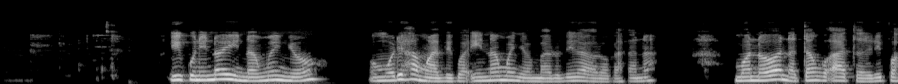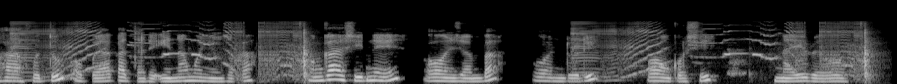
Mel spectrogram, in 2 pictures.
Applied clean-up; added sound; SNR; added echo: none; Squeak; 10 dB; none.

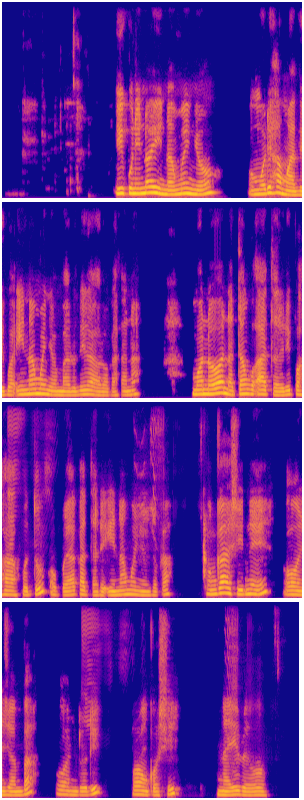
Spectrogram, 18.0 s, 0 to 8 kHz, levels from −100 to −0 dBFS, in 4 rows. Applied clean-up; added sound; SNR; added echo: neural mask model Resemble Enhance denoiser.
